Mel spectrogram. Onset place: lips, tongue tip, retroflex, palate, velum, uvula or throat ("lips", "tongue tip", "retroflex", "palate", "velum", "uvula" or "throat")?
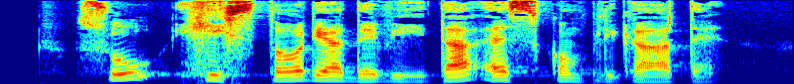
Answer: tongue tip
